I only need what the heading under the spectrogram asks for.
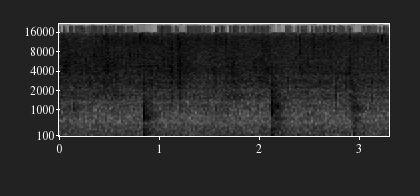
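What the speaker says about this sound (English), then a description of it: "And then this is when you can add your onions." Onions sizzling in a pan, a steady frying hiss broken by a few sharp clinks and scrapes of stirring.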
